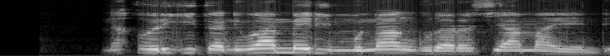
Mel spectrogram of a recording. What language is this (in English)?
Kikuyu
